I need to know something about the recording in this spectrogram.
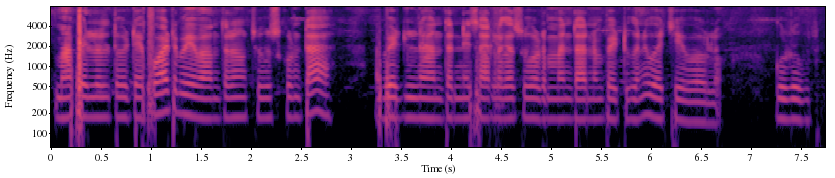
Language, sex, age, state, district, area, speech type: Telugu, female, 60+, Andhra Pradesh, Bapatla, urban, spontaneous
